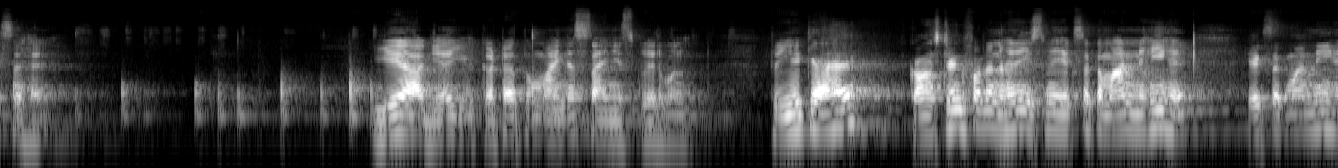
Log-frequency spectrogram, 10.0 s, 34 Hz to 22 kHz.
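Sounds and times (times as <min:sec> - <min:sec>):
marker writing on whiteboard: 0:00.0 - 0:04.4.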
